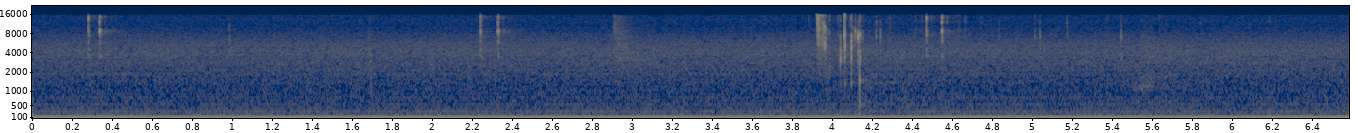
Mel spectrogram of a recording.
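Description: A few faint computer mouse clicks, the loudest a quick pair about four seconds in, over a steady low hum.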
